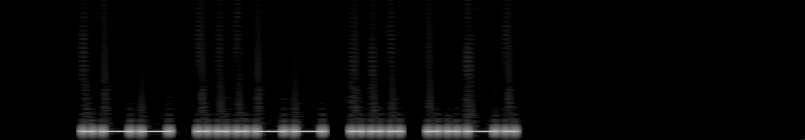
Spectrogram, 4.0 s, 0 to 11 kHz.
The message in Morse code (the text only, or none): W3SF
